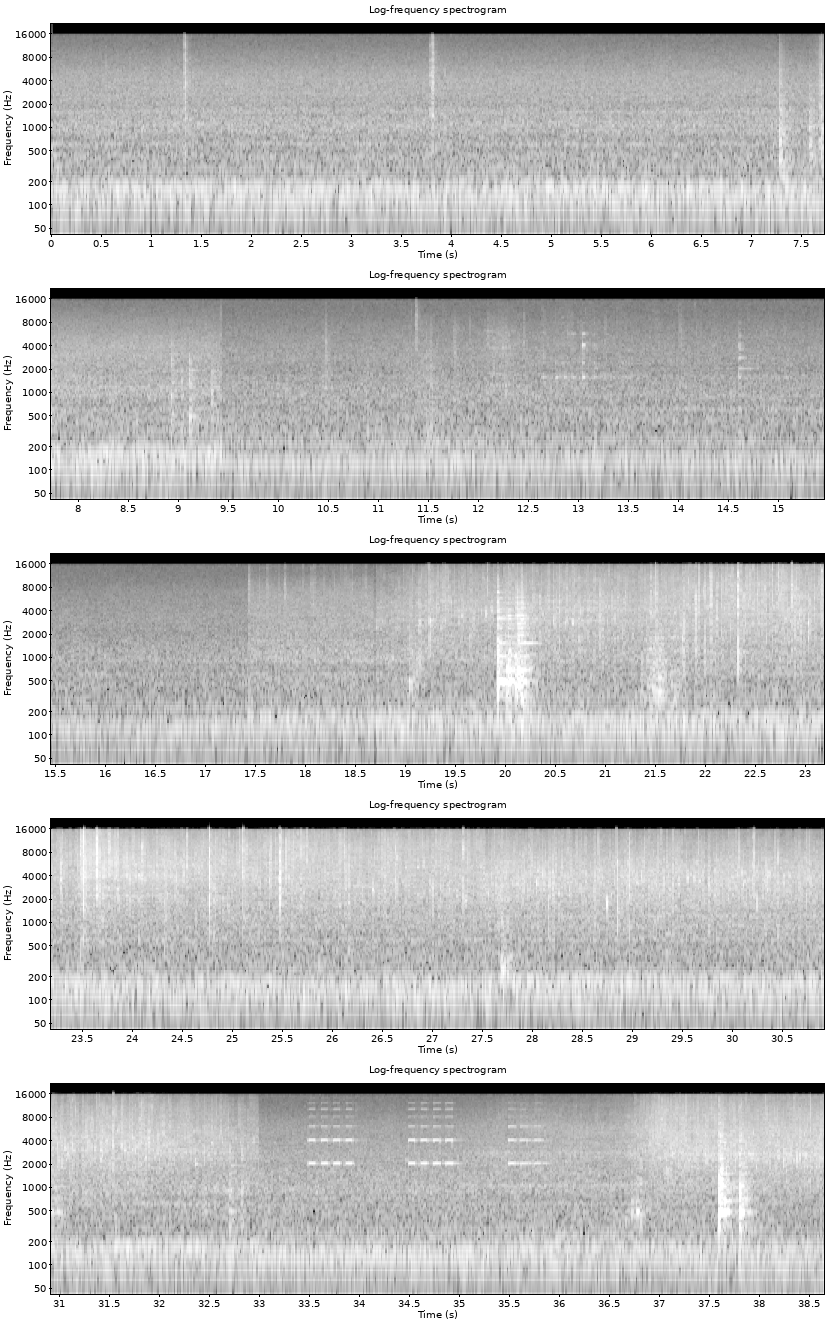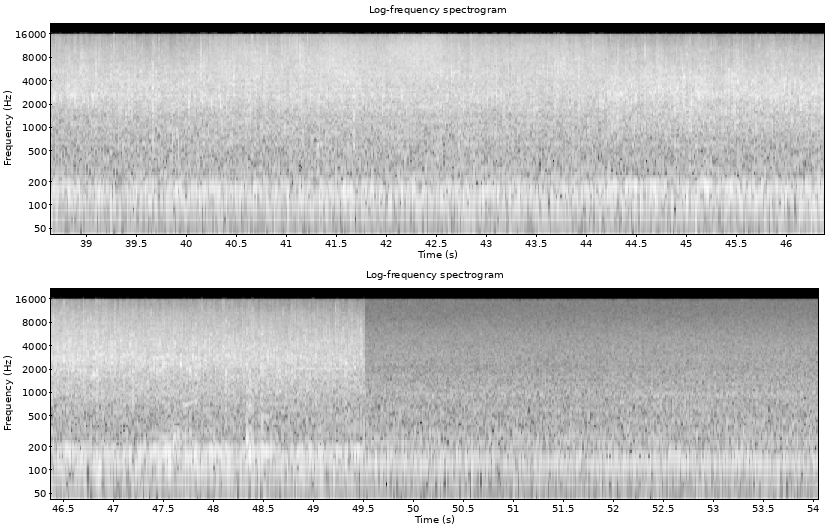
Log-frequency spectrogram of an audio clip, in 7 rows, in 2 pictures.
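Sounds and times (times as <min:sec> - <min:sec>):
sausages sizzling: 0:18.8 - 0:33.0, 0:36.7 - 0:49.5.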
